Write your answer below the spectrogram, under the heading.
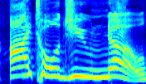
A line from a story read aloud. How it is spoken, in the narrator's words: Lucius Malfoy roared at the woman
